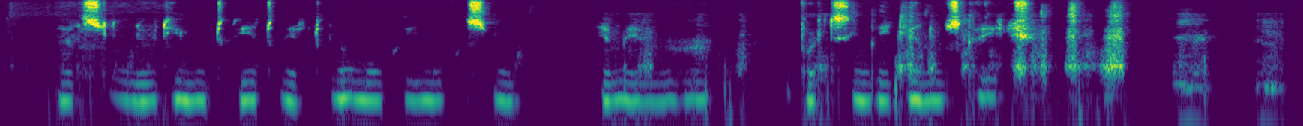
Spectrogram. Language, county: Lithuanian, Kaunas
